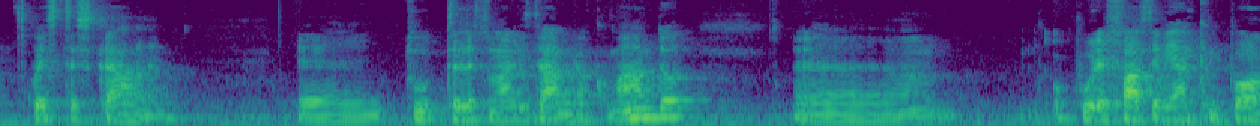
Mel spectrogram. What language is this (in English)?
Italian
